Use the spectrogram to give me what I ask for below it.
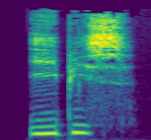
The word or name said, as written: ibis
